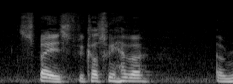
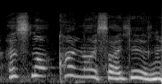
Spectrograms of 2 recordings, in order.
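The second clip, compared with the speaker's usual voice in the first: mock admiring critic; 12 semitones higher than usual. Mimicking architects touring schools.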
